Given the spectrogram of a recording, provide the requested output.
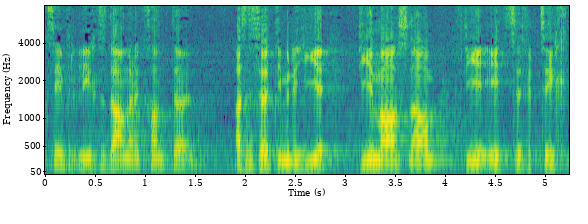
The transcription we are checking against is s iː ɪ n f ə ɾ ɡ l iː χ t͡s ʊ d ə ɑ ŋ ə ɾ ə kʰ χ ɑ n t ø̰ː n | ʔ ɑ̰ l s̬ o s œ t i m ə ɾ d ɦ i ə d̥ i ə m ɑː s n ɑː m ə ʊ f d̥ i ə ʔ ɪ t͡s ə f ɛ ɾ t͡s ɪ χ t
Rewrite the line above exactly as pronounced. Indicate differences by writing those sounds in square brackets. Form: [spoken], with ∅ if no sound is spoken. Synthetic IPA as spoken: s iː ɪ [m] f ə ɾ ɡ l iː χ t͡s ʊ d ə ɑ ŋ ə ɾ ə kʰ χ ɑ n t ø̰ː n | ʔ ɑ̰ l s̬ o s œ t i m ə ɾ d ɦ i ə d̥ i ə m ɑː s n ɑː m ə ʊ f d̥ i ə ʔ ɪ t͡s ə f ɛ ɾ t͡s ɪ χ t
